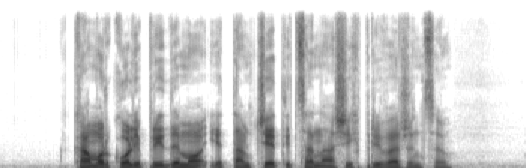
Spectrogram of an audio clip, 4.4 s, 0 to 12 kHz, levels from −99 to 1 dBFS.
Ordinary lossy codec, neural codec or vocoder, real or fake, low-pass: none; vocoder, 48 kHz, 128 mel bands, Vocos; fake; 10.8 kHz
